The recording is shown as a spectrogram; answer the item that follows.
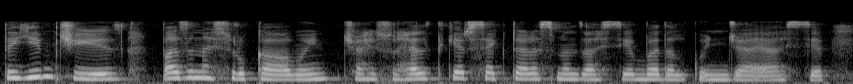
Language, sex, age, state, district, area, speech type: Kashmiri, female, 30-45, Jammu and Kashmir, Budgam, rural, spontaneous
